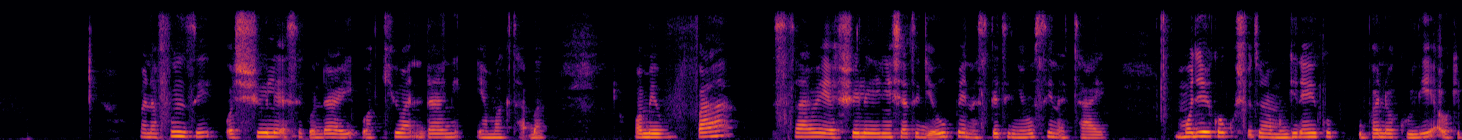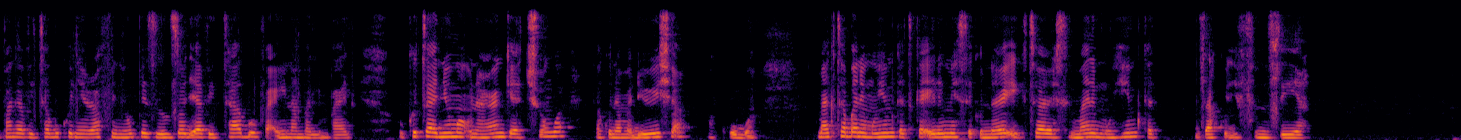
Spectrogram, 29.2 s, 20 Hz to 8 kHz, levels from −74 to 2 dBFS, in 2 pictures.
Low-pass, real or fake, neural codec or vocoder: 7.2 kHz; real; none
